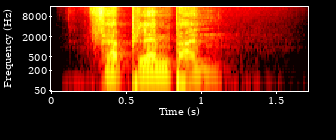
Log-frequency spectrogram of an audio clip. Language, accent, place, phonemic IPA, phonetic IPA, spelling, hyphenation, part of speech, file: German, Germany, Berlin, /fɛʁˈplɛmpəʁn/, [fɛɐ̯ˈplɛmpɐn], verplempern, ver‧plem‧pern, verb, De-verplempern.ogg
- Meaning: 1. to squander, waste, fritter away (time or money) 2. to spill (a liquid)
